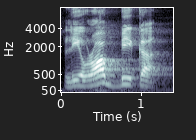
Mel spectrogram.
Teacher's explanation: lam yang kedua li yang kasrah muraqqaqah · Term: lam muraqqaqah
